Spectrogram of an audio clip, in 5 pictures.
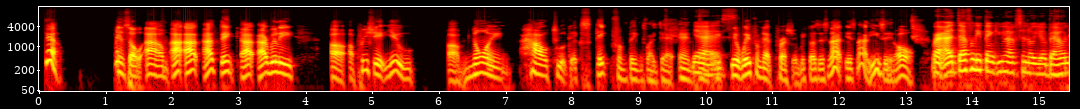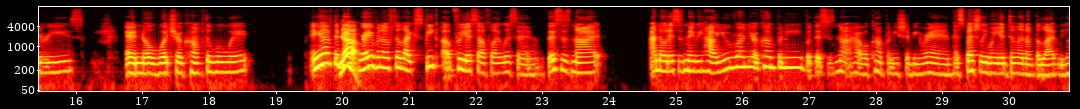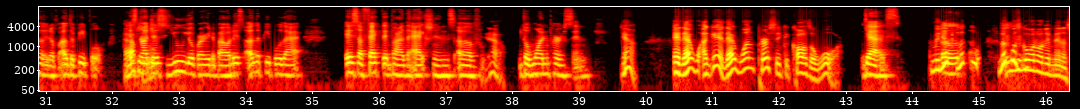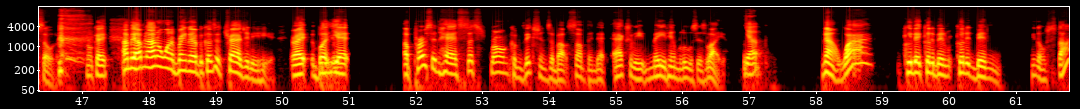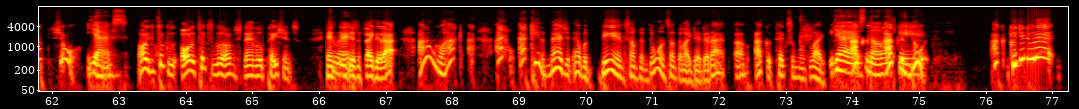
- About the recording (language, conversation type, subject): English, unstructured, Have you ever felt pressured to stay quiet about problems at work?
- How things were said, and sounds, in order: tapping; chuckle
